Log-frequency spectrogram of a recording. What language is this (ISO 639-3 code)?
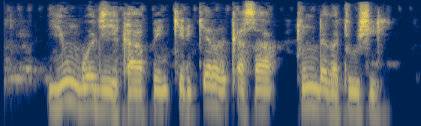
hau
